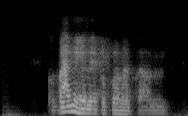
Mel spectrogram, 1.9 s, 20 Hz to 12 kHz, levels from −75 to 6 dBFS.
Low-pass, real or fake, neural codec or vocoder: 7.2 kHz; fake; codec, 16 kHz, 0.5 kbps, FreqCodec, smaller model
